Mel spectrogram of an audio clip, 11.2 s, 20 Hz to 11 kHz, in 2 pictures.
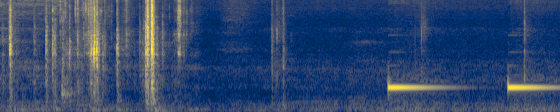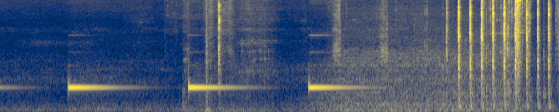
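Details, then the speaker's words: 2009 Chevrolet Impala, one blend door actuator replaced, cabin quiet: five sharp ringing clicks about 1.2 s apart from the other-side blend door actuator skipping on stripped gears. "we've got that one in and we have one on the other side clicking now so i'll get back to that after we go to a wedding"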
